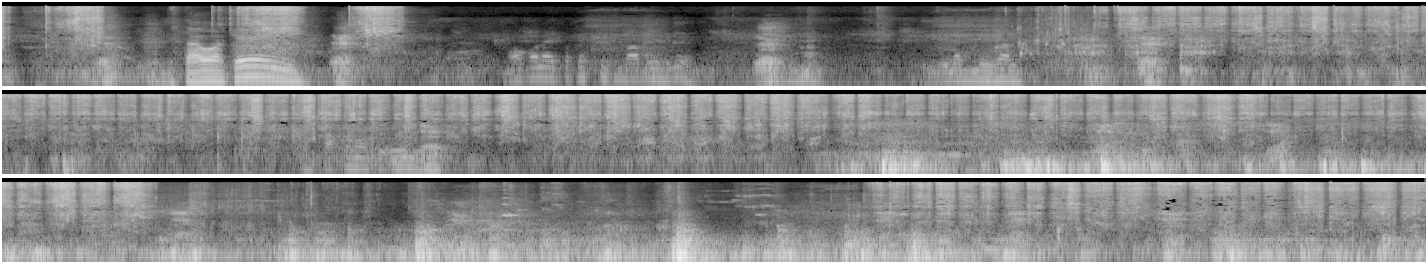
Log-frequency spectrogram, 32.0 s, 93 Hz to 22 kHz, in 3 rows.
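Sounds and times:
knife scraping on whetstone: 0.0s - 0.9s, 1.6s - 3.1s, 8.2s - 23.8s, 27.2s - 32.0s.

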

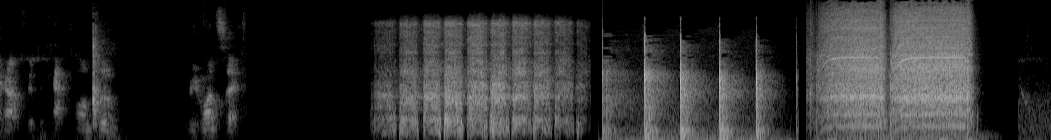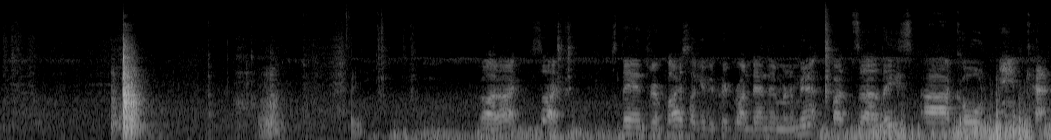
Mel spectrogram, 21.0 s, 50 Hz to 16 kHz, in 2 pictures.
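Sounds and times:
power drill running: 8.1s - 9.8s
power tool chattering: 8.1s - 9.8s.

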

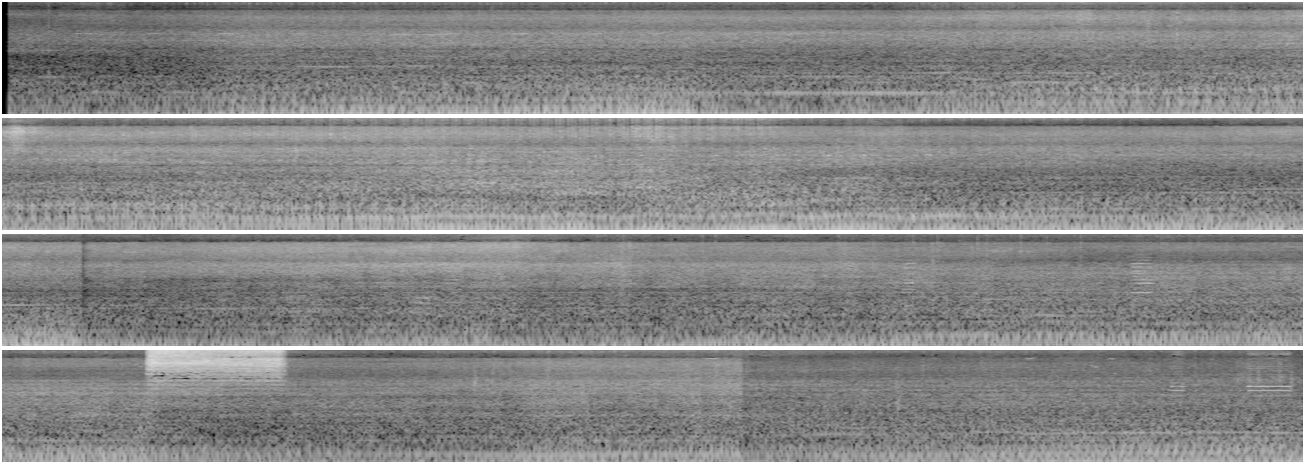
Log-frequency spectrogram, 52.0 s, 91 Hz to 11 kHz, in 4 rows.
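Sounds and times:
dump truck diesel engines rumbling: 0.1s - 52.0s.

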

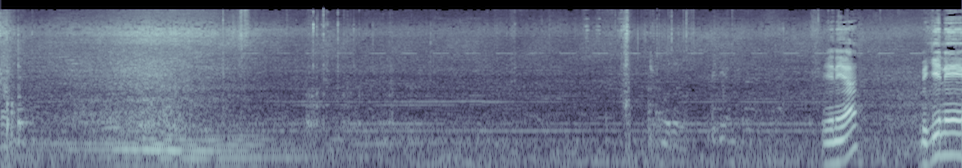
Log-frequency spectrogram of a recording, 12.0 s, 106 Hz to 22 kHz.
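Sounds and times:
vehicle passing by: 0.0s - 7.3s.

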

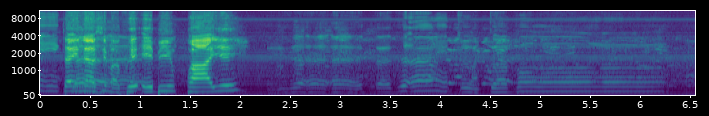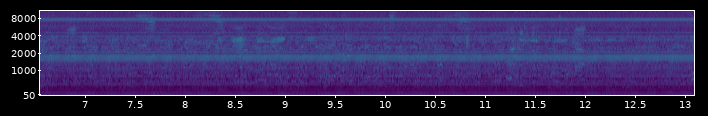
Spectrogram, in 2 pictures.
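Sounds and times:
man chanting a held note: 0.0s - 6.9s
electrical mains hum: 0.0s - 13.0s.

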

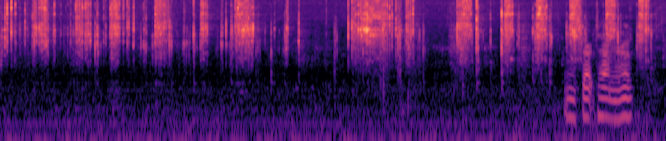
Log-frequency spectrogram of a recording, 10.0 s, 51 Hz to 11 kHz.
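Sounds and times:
ratchet wrench clicking: 0.0s - 4.4s, 5.2s - 9.9s.

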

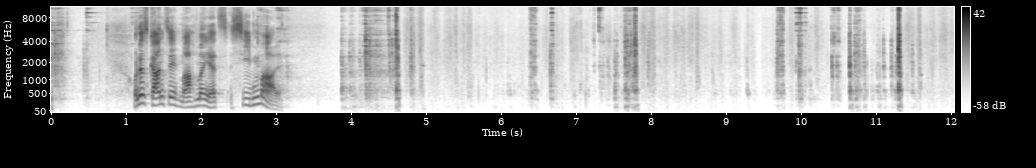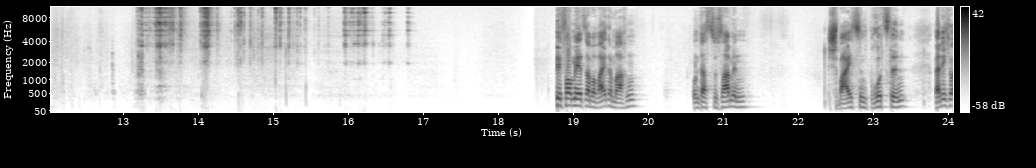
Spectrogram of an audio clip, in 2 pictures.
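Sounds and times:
metal rods clinking and rattling: 3.9s - 5.0s, 6.3s - 8.0s, 9.6s - 11.6s, 13.1s - 16.9s.

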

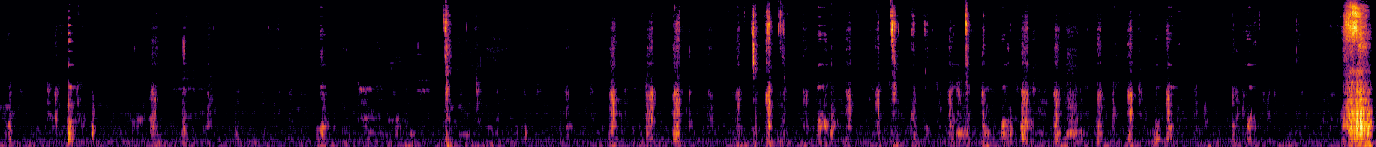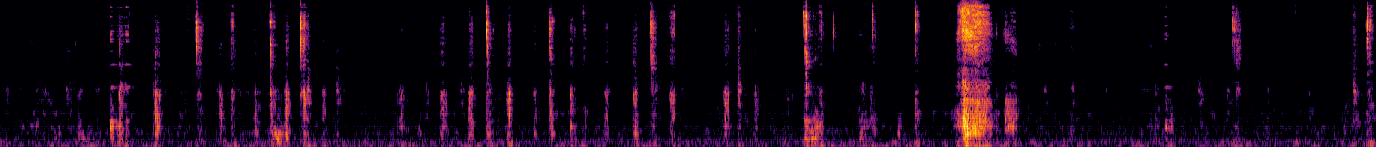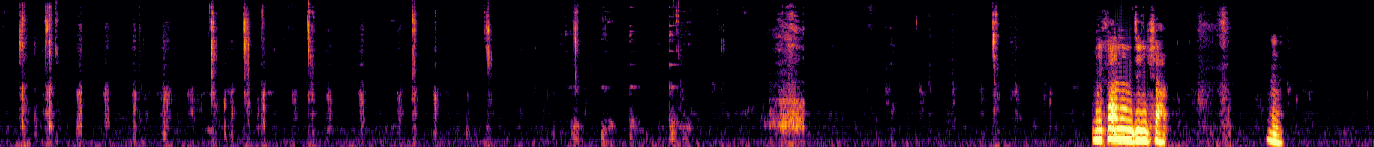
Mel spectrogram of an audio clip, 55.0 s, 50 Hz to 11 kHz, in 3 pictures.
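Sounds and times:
wet chewing and lip smacks: 31.6s - 46.8s, 47.4s - 50.8s.

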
